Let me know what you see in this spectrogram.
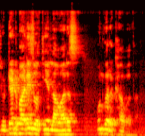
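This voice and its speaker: A man is talking. His voice carries audible room echo. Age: 50s. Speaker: YouTube news commentator. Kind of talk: news commentary monologue.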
